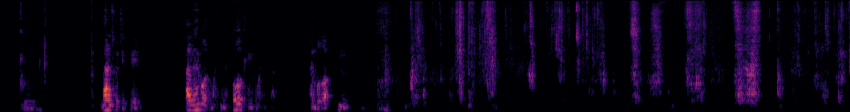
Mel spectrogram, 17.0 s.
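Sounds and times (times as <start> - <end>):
crunchy bites and chewing: 7.6 - 17.0.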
